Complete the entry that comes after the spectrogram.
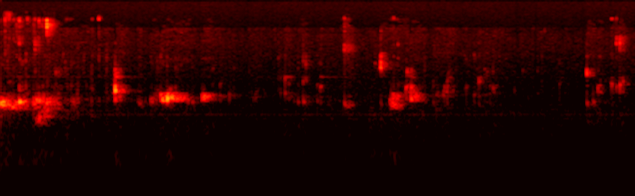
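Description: Water poured into a titration beaker holding a pH electrode in a lab, heard as faint, scattered drips and small splashes with quiet gaps between them.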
